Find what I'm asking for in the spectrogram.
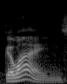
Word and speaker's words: Gawain: Gawain, um, from the rhyming based uh, poems, especially those which are derived from the French, um, the emphasis tends to be on the last syllable, Gawain, so that you can rhyme it with other things,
